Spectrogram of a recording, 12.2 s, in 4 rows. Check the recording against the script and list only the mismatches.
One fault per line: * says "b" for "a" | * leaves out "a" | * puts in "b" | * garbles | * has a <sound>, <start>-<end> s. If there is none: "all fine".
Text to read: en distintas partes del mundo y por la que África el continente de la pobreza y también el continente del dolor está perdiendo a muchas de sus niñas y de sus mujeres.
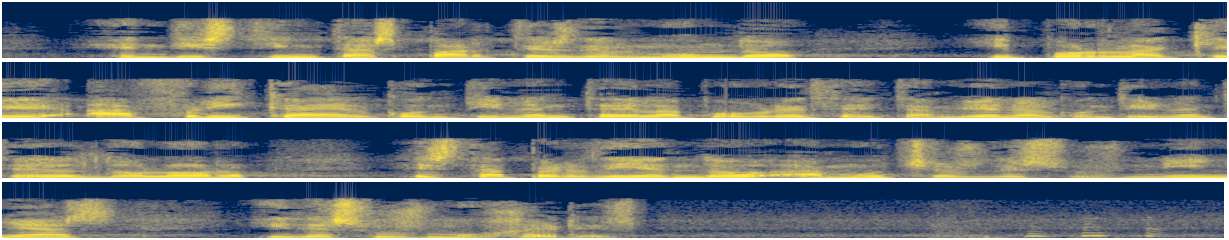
* has a laugh, 11.4-12.1 s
